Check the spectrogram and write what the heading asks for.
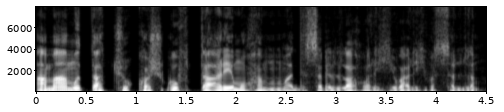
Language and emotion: Kashmiri, neutral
